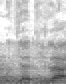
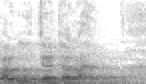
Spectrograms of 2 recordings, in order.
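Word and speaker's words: المجادلة: Ada yang mengatakan mujadilah, ada yang mengatakan mujadalah. Ya, jadi bacanya macam-macam. Tapi yang lebih kuat almujadalah.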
